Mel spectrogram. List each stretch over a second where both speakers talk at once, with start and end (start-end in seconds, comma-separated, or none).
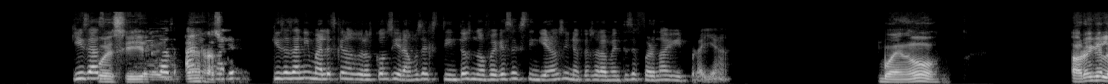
0.9-2.3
